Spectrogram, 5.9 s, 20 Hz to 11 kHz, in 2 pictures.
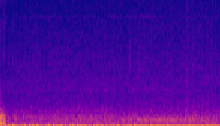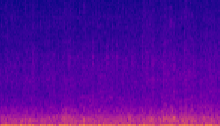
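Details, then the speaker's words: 2016 Harley-Davidson Limited V-twin lugging in about second gear uphill: deep lumpy engine under load with a loose irregular clatter at low end; typical compensator rattle, considered normal. "The only thing weird is that typical compensator rattle. That's normal. Yeah, absolutely normal."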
